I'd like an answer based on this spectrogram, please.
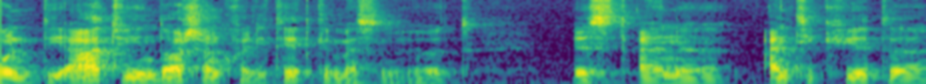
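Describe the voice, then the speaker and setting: Very slow pace from a man with a fairly low pitch, a dark, mellow tone, and a somewhat breathy sound. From Austria. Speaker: actor and film producer. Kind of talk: interview.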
